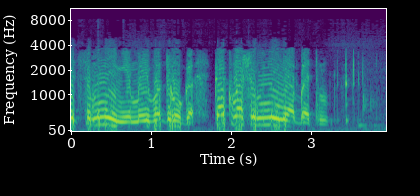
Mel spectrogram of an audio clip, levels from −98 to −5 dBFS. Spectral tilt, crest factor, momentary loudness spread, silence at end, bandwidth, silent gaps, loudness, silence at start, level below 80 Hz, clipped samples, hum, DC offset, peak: -8.5 dB/octave; 10 dB; 16 LU; 0.25 s; 4.9 kHz; none; -23 LUFS; 0 s; -48 dBFS; under 0.1%; none; under 0.1%; -12 dBFS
